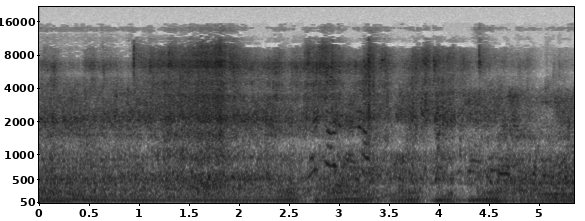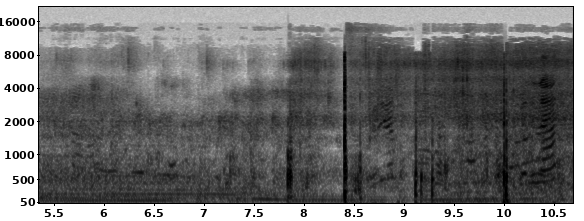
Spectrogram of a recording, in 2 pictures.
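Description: Outrigger boat's engine idling with a low steady hum under the wash of surf on the shore, then a few sharp knocks on the boat about eight to nine seconds in.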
